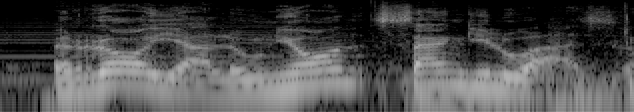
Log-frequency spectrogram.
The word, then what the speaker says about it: Union Saint-Gilloise: Scusa, come si pronuncia? Union San? – Allora, nome completo è Royal Union Saint-Gilloise.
